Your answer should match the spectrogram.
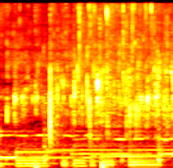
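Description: Curry leaves and cumin seeds crackle and spit in hot oil, a bright sizzling sputter with quick pops over a low steady tone.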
